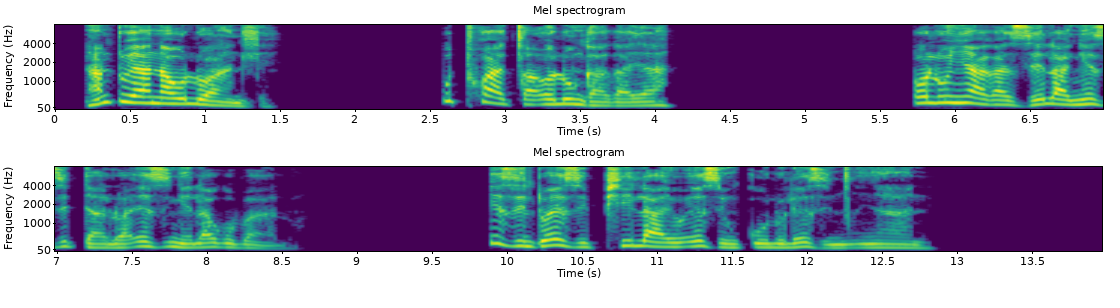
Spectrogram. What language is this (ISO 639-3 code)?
nde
